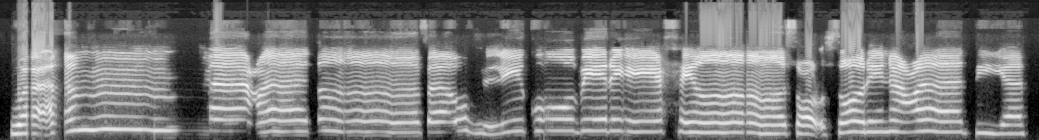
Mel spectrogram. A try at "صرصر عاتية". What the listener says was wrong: صاد موٹا کرو اس کی آواز کو. صرصرن، اور رن میں آواز بند ہو جائے. صرصرن عاتیہ.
